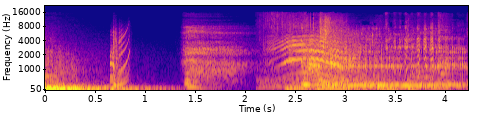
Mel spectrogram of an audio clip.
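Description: Animated cartoon characters' wordless vocal sounds and sound effects with music: a loud low yell at the start, a quick swooping pitch slide, a short pause, then swooping up-and-down vocal glides over a held note.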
